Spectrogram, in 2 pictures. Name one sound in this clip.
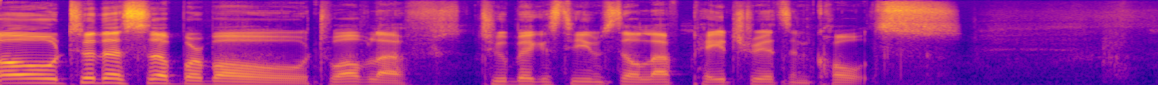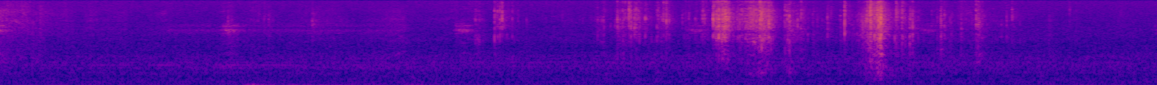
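A foil card pack crinkles as hands tear it open.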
